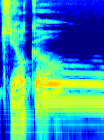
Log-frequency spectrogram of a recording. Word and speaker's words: Kiyoko: Naomi Scott, Haley Kiyoko was is how you pronounce it.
